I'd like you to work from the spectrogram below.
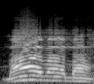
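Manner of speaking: a hint of a mother's sobbing cry; weeping mother. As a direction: voice the grieving mother. Mourning mother voiced in story.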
